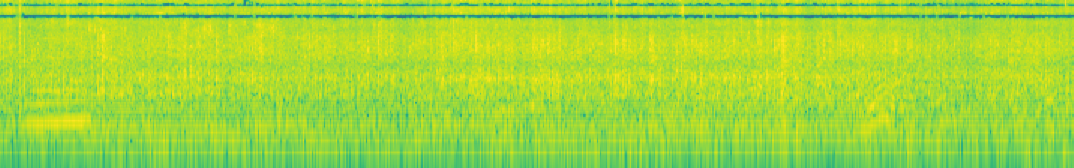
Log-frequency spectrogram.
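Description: Crowded shopping-arcade ambience: a steady rumble and murmur of passers-by, with a brief voice near the start and another short voice near the end.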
